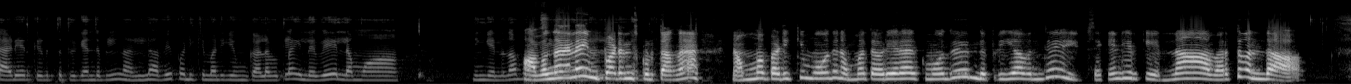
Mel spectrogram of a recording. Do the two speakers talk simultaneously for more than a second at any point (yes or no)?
yes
